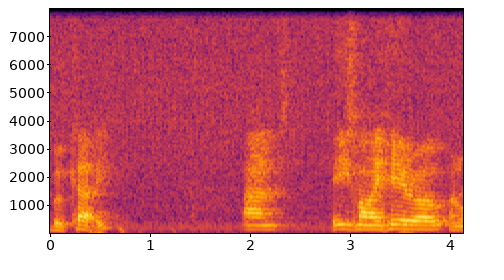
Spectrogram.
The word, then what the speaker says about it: Bucket: of the aspirational hin bucket pronounced bouquet and he's my hero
